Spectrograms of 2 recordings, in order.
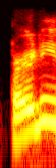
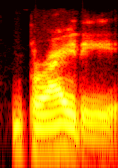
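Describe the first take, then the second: First: The first syllable sounds like 'bird'. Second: The first syllable sounds like 'bride'. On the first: The speaker calls it wrong. "when I was first like looking over it" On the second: The speaker calls it right. "it's pronounced Bridie"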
